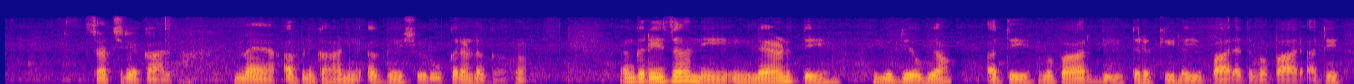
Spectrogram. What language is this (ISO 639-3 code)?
pan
